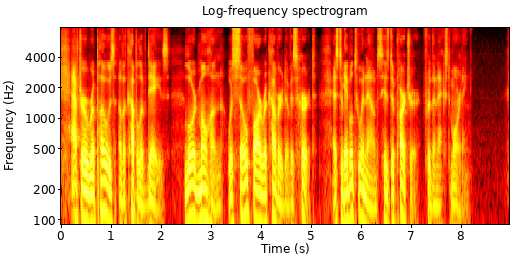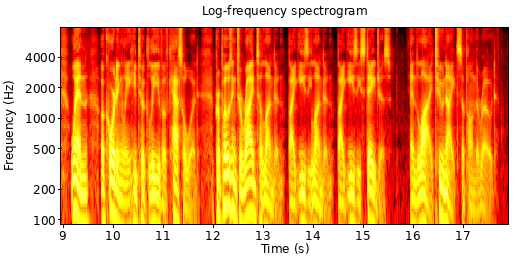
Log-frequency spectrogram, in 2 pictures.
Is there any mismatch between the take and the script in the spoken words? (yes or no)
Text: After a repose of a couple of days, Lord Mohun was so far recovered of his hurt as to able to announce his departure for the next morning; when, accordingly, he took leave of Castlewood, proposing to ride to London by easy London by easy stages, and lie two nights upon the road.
no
